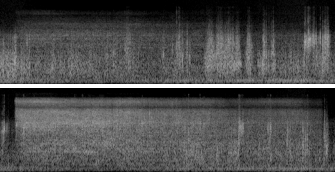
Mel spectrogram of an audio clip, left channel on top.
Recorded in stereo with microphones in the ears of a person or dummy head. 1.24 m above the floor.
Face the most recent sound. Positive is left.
turn(degrees=-65)  # may be behind; listen again after turning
